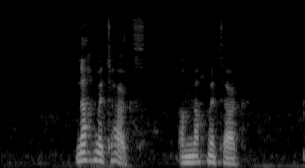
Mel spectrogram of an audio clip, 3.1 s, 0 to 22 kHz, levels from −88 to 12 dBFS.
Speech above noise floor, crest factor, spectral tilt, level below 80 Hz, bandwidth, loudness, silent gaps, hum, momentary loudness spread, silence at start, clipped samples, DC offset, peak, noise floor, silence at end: 40 dB; 20 dB; -8 dB/octave; -68 dBFS; 14 kHz; -36 LUFS; none; none; 10 LU; 0.75 s; under 0.1%; under 0.1%; -18 dBFS; -74 dBFS; 0.65 s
